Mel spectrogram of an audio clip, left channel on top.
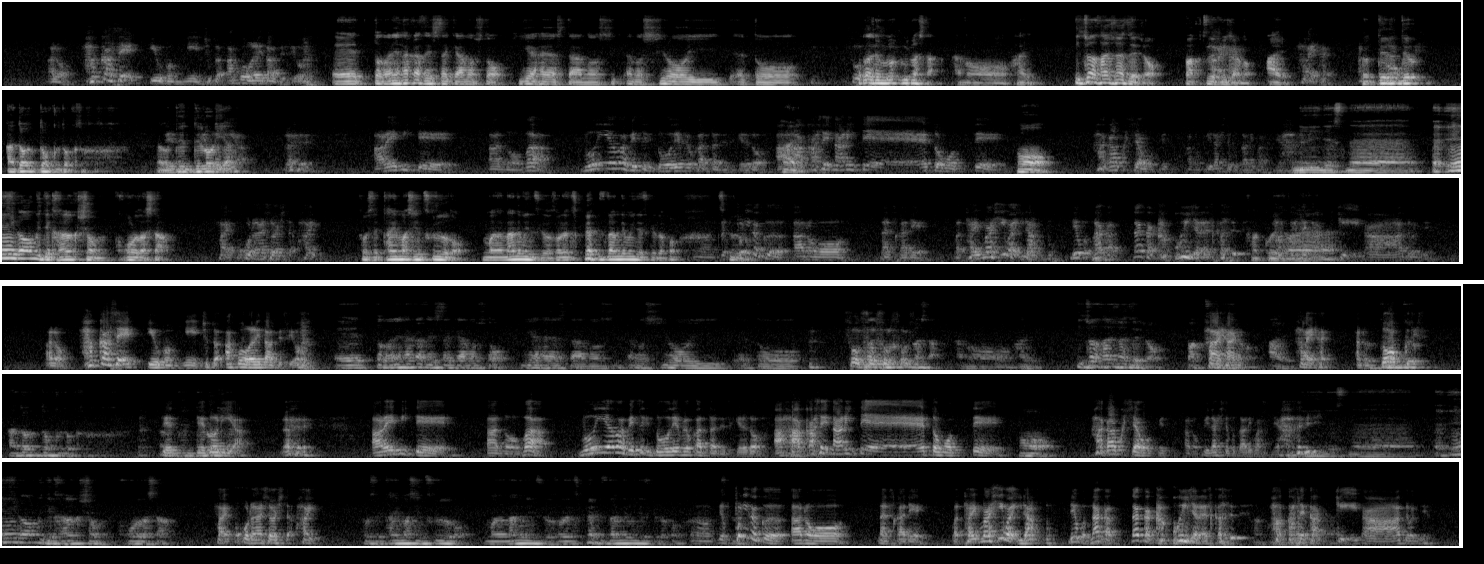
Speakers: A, on the right; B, on the left.
A: あの、博士っていうものにちょっと憧れたんですよ。
B: えーっと、何博士でしたっけ、あの人。ひげ生やしたあの、し、あの白い、えっと、
A: <laughs> そうそうそうそうそう。
B: 私も見ました。あの、はい。一番最初のやつでしょバックトゥザフューチャーの。
A: はいはい。
B: はい。
A: はいはい。あの、
B: デル、
A: ドックです。
B: デル、あ、ド、ドク、ドク、ドク、あの、
A: レ、
B: デ、デロリアン。
A: レドリアン。<laughs> あれ見て、あの、まあ、分野は別にどうでもよかったんですけれど、あ、
B: はい。
A: 博士なりてーと思って、
B: も
A: 科学者をめ、あの、目指したことありますね。<laughs> はい。
B: う、いいですね。え、映画を見て科学賞を志した。
A: はい、ここしました。はい。
B: そしてタイムマシン作るぞと。まあ何でもいいんですけど、それとりあえず何でもいいんですけど、
A: うん、でもとにかく、
B: <laughs> 作るぞ。
A: あのなんですかね、まあ、タイムマシンはいらんと。でもなんか、
B: はい。
A: なんかかっこいいじゃないですか。
B: かっこいいですよね。
A: <laughs> 博士かっけえなーって思って、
